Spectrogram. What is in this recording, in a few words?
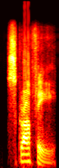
"scruffy", American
